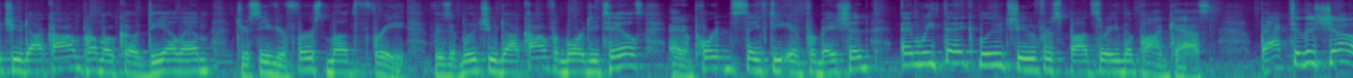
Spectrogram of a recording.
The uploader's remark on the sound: From a rental car driving from Knoxville to Nashville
